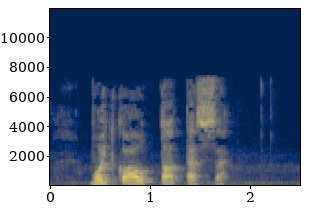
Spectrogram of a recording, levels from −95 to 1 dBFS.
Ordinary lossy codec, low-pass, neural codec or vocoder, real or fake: MP3, 48 kbps; 7.2 kHz; none; real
